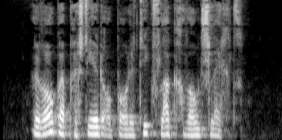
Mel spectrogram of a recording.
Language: Dutch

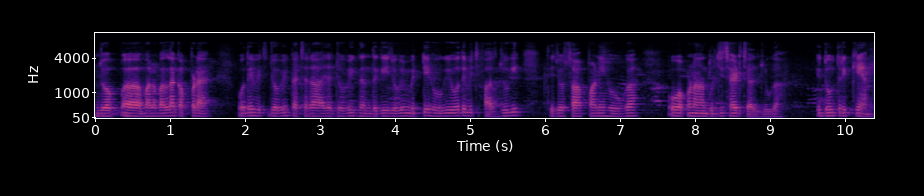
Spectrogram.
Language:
Punjabi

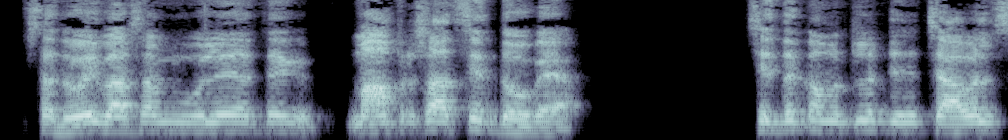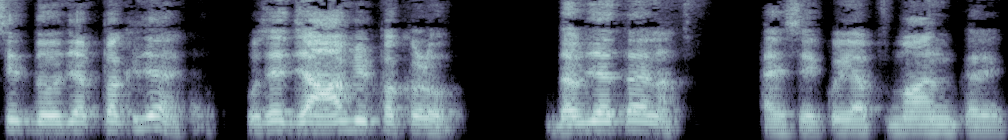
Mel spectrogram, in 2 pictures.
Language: Hindi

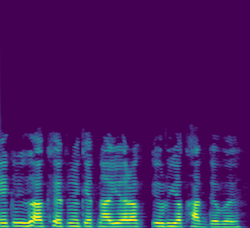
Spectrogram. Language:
Magahi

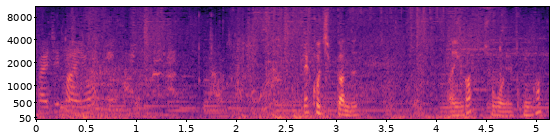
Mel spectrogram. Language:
Korean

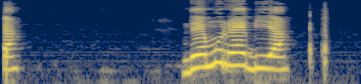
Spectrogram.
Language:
Taita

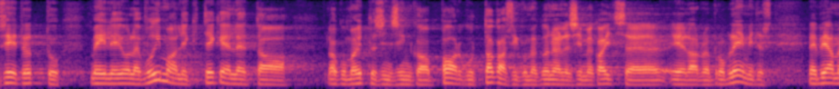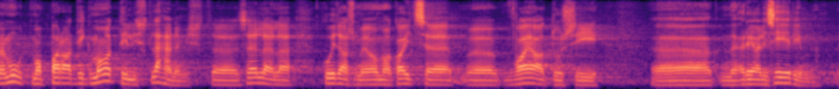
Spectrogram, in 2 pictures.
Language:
Estonian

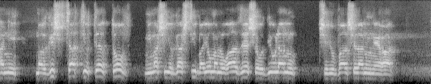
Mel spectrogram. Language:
Hebrew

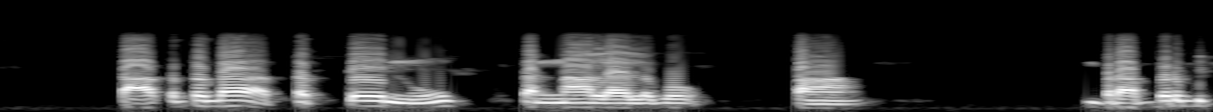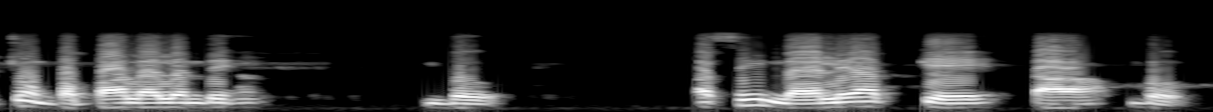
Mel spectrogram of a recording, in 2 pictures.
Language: Punjabi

